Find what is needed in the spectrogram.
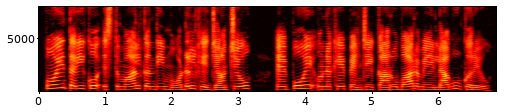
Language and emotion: Sindhi, neutral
